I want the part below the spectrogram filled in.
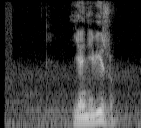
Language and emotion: Russian, neutral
